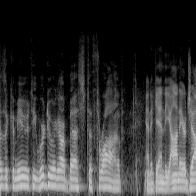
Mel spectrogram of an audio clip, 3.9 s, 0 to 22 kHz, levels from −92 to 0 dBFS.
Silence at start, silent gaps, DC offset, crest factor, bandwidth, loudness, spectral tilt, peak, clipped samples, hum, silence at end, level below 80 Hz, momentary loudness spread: 0 s; none; under 0.1%; 16 dB; 8 kHz; -24 LUFS; -8.5 dB/octave; -8 dBFS; under 0.1%; none; 0 s; -50 dBFS; 9 LU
